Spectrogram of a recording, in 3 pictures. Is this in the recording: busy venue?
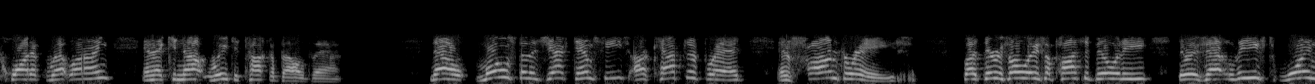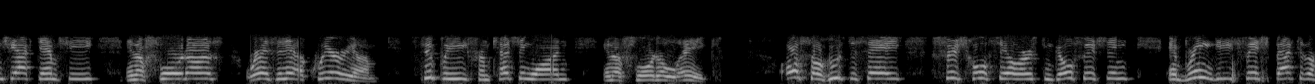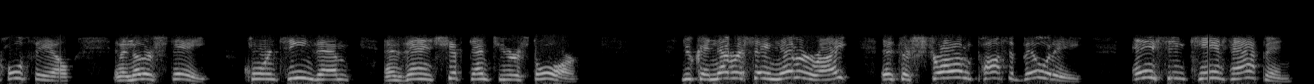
no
